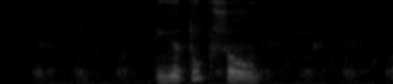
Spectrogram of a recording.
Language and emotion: Russian, neutral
